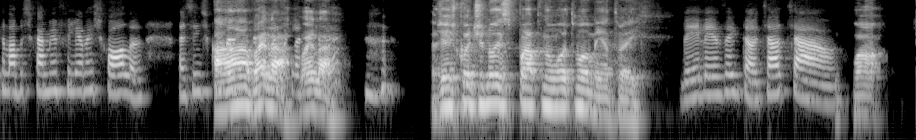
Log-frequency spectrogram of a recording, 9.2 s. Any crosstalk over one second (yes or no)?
yes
